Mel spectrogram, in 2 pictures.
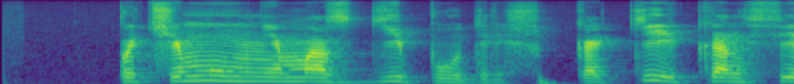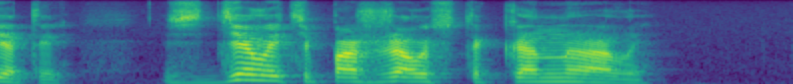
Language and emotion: Russian, angry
